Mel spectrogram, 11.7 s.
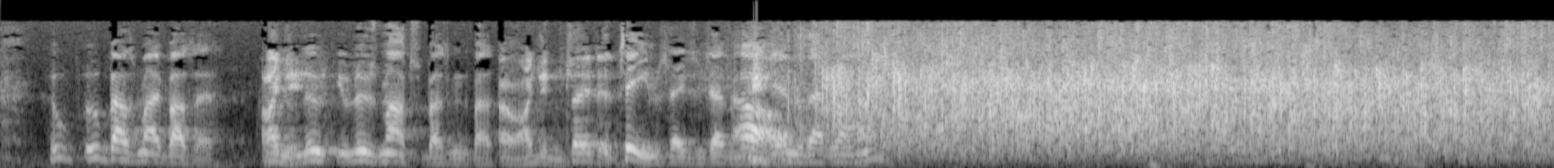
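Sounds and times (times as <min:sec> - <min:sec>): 
speech: 0:00.4 - 0:06.8
audience applause: 0:05.6 - 0:11.6.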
